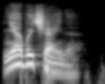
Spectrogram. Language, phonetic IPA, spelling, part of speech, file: Russian, [nʲɪəbɨˈt͡ɕæjnə], необычайно, adverb, Ru-необычайно.ogg
- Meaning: 1. exceptionally, extraordinarily, rarely, unusually 2. surprisingly 3. very, extremely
